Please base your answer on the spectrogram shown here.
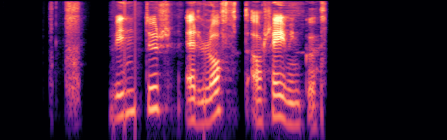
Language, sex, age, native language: Icelandic, female, 40-49, Icelandic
